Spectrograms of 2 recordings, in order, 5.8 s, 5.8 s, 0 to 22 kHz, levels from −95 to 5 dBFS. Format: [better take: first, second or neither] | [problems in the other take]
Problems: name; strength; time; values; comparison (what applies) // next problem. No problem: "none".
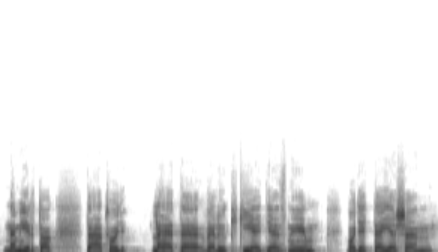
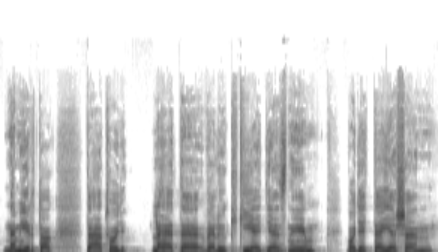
second | muffled; slightly; fading above 3.5 kHz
